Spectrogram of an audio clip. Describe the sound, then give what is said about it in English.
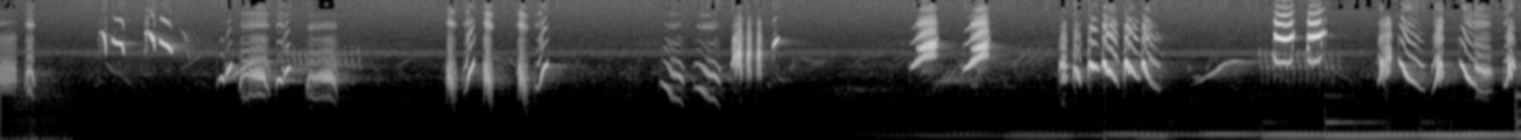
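A brown thrasher sings a varied string of rich, chirpy phrases in quick bursts separated by short pauses, clear, with a faint low hum joining in toward the end. “Listen to this guy, the brown thrasher.”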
